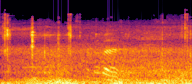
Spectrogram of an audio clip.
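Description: Wind rushing over the onboard microphone of a Slingshot ride capsule as it swings through the air, a steady low rumble with scattered clicks. Near the end there is a brief wavering vocal sound from the rider.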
